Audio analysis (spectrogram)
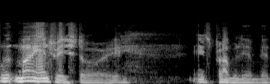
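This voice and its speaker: Somewhat breathy and very deep, a man's low voice moves at a moderate pace. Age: 60s. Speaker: voice narrator with radio and advertising background. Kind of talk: casual podcast chat.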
